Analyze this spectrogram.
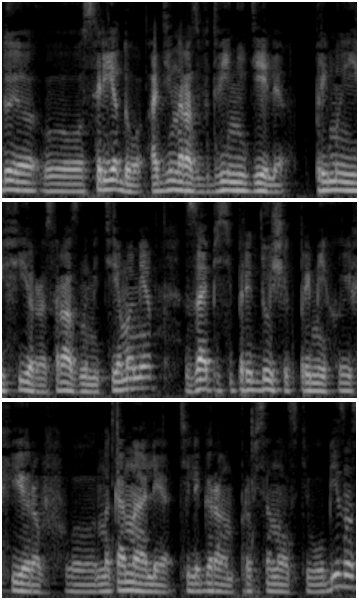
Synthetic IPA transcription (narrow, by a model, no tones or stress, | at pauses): d̪ujʊsɾʲe̞d̪ʊɐdʲinrasvd̪vʲenʲɪdʲelʲɪ | pɾʲɪmɨjəɪfʲirɨsraznɨmʲɪtʲeməmʲɪzapʲɪsʲɪpɾʲɪd̪ɪd̪uɕːɪxpɾʲɪmɨxɪfʲiɾəfnəkɐnalʲɪtʲɪlʲɪɡɾampɾəfʲɪ̥sʲɪɐnalˠsʲtʲɪvobʲiznəs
